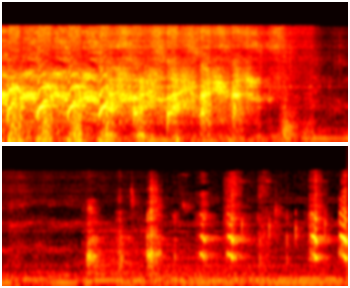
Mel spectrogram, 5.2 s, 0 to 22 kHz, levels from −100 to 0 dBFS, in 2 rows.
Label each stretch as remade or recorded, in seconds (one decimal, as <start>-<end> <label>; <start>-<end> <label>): 0.0-0.8 recorded; 0.8-3.8 remade; 3.8-5.2 recorded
